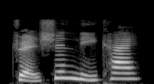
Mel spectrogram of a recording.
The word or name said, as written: 转身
